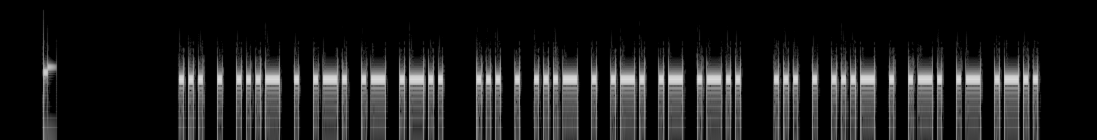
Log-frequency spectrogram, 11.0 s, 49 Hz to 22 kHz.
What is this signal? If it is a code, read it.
Morse code, heard as a keyed tone, about 25 wpm, 700 Hz. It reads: SEVERAL SEVERAL SEVERAL
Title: Top 500 Words Repeated 25wpm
